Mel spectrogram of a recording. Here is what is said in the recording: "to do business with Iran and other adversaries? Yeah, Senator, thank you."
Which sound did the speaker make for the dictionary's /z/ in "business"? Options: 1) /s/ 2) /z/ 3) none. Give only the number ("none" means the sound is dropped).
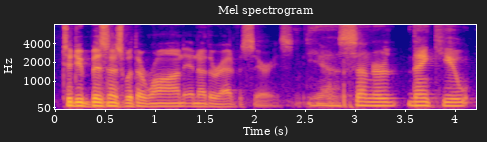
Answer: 2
